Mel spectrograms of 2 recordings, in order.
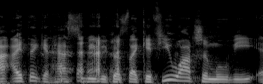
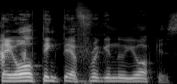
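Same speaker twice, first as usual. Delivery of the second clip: put-on New York accent; 3 semitones higher, 9 dB louder than usual. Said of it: "New York accent".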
